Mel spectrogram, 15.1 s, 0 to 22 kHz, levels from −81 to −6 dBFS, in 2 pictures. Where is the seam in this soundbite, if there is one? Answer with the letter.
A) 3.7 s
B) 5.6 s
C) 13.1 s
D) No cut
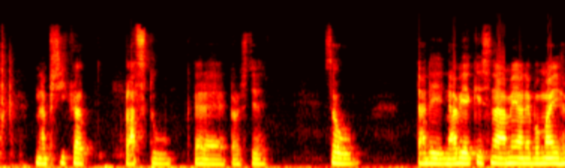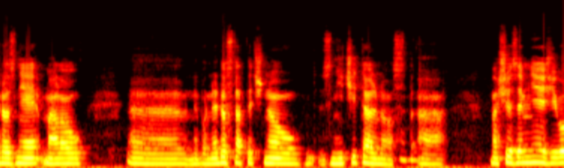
D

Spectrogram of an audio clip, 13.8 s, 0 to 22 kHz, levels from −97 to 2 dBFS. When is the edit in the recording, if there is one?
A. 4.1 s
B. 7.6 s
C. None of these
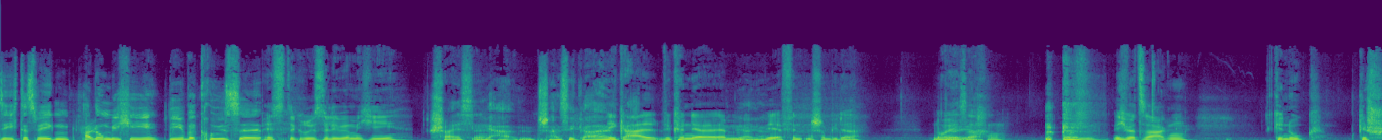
A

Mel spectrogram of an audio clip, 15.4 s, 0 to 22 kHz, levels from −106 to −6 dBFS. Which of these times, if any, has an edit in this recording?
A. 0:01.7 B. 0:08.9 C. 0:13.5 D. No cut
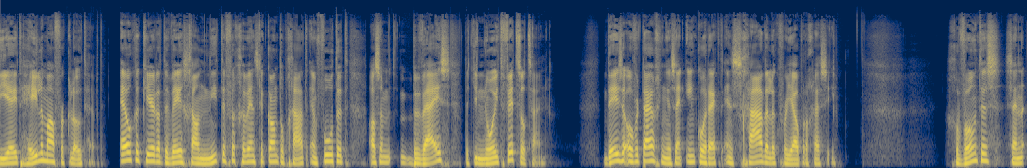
A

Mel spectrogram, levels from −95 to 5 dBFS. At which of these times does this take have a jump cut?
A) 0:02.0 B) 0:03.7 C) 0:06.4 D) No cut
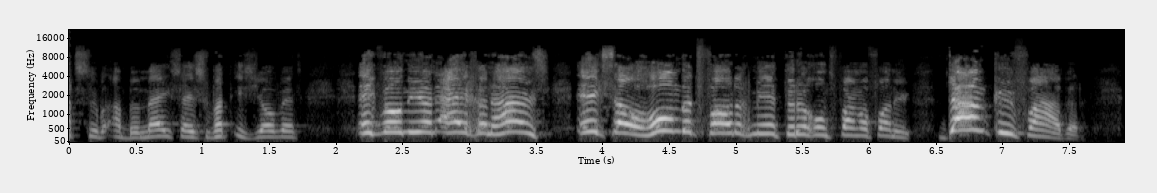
A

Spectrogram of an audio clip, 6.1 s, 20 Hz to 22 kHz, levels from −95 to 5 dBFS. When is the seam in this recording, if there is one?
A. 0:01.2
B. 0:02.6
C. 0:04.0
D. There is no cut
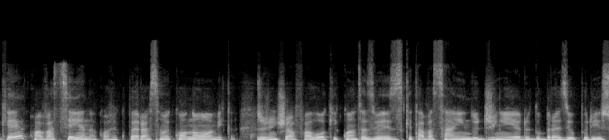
B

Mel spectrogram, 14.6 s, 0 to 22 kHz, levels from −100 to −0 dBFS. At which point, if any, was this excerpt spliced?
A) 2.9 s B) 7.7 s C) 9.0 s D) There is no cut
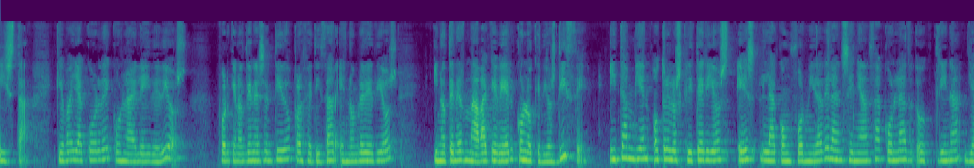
C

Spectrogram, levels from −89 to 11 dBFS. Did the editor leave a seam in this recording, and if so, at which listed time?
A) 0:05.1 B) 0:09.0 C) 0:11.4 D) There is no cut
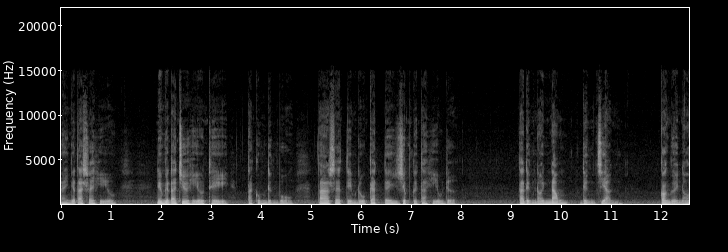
D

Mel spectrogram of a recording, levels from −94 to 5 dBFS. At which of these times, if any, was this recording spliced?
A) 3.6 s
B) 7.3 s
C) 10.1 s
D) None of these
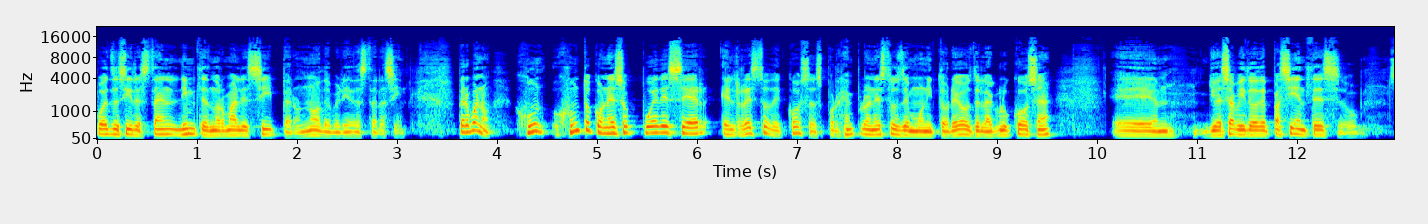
D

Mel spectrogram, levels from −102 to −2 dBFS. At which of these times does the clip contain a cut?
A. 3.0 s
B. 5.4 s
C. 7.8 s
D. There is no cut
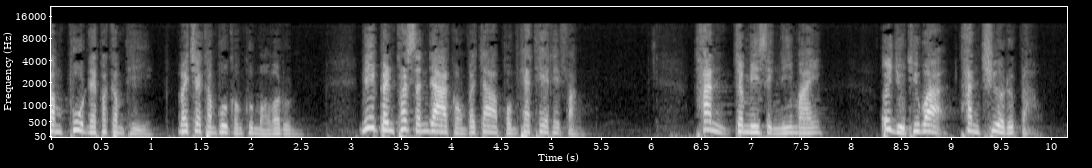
D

